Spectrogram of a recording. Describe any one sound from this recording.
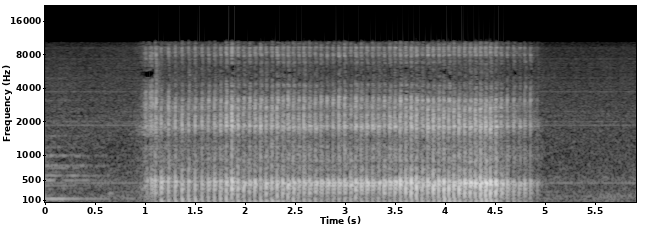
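Someone snores loudly.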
